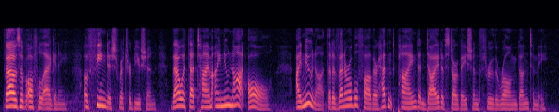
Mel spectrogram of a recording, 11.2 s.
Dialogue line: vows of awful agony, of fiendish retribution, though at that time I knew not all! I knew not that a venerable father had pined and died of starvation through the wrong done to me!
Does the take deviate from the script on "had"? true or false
true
